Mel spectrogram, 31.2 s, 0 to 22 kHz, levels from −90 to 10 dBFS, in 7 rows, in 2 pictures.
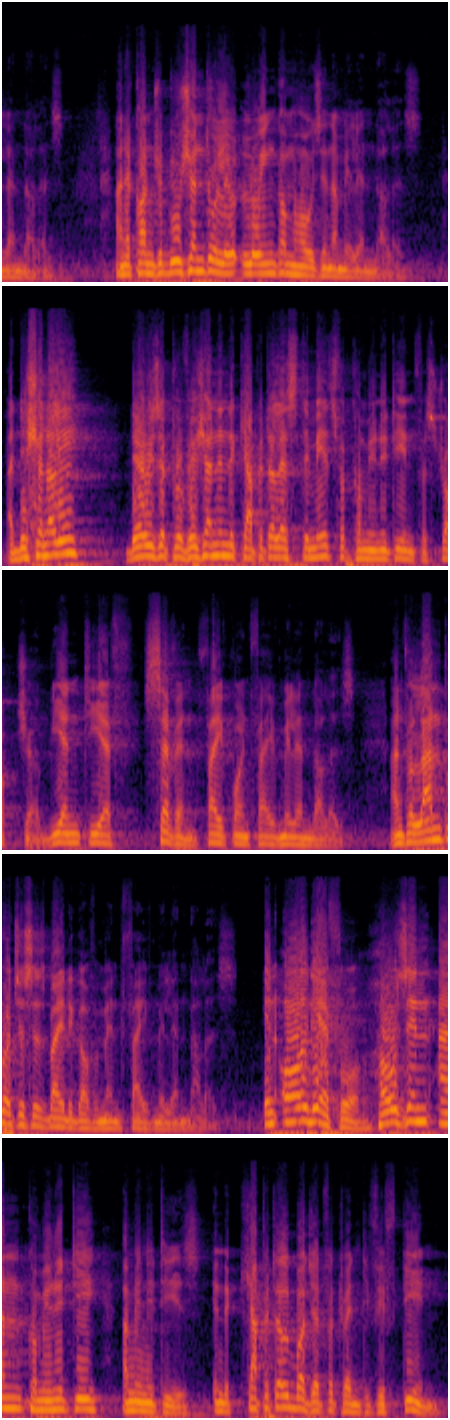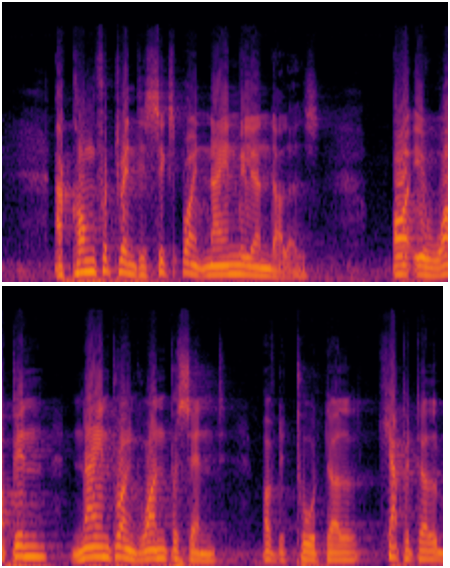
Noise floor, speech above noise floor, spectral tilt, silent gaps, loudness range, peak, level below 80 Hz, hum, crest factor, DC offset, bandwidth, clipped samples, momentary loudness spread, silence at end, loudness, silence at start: -47 dBFS; 27 dB; -6.5 dB/octave; none; 4 LU; -6 dBFS; -40 dBFS; none; 14 dB; under 0.1%; 14 kHz; under 0.1%; 11 LU; 0 s; -20 LUFS; 0 s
